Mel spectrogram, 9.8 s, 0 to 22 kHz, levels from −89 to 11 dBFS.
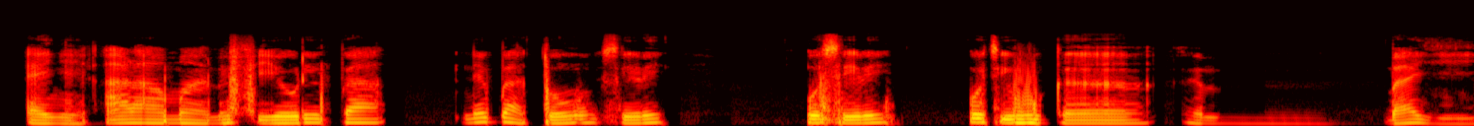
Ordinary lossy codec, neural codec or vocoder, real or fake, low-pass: MP3, 48 kbps; none; real; 7.2 kHz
